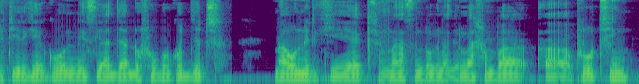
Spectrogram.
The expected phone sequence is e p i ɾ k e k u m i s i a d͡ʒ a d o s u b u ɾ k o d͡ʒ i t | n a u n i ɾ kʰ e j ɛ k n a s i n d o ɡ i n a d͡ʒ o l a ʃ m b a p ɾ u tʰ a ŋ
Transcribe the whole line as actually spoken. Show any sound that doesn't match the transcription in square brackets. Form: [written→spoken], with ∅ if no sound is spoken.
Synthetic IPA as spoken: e [p→t] i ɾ k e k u [m→n] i s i a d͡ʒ a d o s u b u ɾ k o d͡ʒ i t | n a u n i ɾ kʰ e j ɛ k n a s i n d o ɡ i n a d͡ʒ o l a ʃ m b a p ɾ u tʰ [a→i] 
